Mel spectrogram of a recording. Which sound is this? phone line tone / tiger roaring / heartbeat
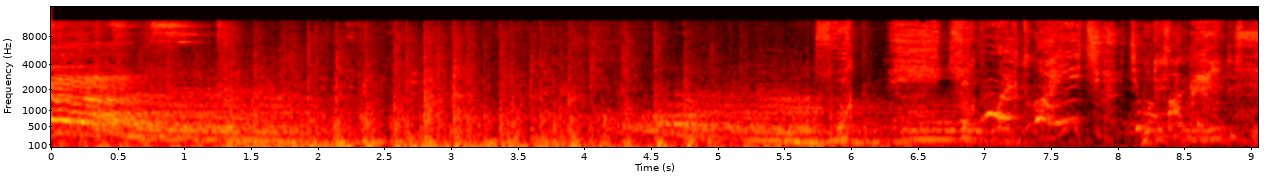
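tiger roaring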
